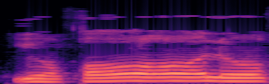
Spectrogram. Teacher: قاف کو موٹا کر کے پڑھیں گے، اور الف مدہ 1 سیکنڈ قاف کو آپ نے کھینچنا بھی ہے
